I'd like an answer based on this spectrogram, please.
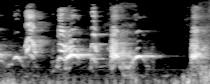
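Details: Playful Cane Corso puppies yipping: a handful of short, high, bright yelps with a sliding tone, spaced by brief pauses over under three seconds, ending in a noisier yap.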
